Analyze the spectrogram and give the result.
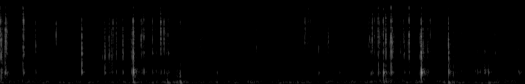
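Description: A green honeycomb rolled beeswax sheet candle, held in both hands, is squeezed and scratched with fingertips. It gives bursts of dry, crisp crinkling and tearing-like scratches with quick sharp ticks, bright and brittle with almost no low end. A quieter stretch sits in the middle before the crackling picks up again.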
